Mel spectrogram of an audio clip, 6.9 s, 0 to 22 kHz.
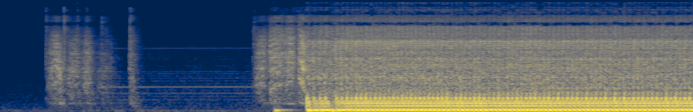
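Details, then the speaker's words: SWM RS125R single, 9,564 miles, after top-end rebuild with valves and timing set, coolant pipes not connected; fires and settles into a steady even beat around 214 a minute with light metallic jingle and black smoke burning off oil; running fine. "That's running. A bit of a jingle, but the wall comes spinning [Music] out."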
